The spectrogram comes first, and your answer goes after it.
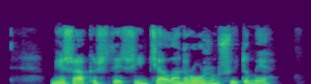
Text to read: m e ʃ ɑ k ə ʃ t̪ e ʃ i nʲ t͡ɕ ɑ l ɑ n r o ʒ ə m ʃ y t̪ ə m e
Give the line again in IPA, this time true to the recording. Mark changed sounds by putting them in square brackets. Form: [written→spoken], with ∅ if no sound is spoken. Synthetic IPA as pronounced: m e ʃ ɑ k ə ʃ t̪ e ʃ i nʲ t͡ɕ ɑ l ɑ n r o ʒ ə m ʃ y t̪ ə m e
